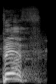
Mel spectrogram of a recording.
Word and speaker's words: Biff: Biff. I'm Biff.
